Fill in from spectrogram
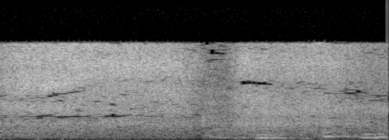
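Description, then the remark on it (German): A person demonstrates shallow chest breathing: one sustained, airy, hissing breath lasting about two seconds, fairly loud and steady, with no talking over it. “Die atmen dann nämlich so.”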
